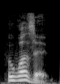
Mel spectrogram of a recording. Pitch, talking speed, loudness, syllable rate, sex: 145 Hz, 300 wpm, -16 LUFS, 8.3 syllables/s, male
